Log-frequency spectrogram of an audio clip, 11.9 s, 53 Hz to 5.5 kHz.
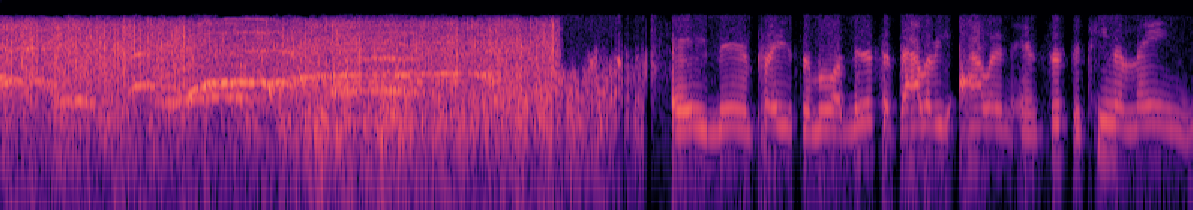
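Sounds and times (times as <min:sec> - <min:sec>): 
crowd applause: 0:00.0 - 0:05.6
people cheering and whooping: 0:00.0 - 0:05.6
speech: 0:07.6 - 0:11.9.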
